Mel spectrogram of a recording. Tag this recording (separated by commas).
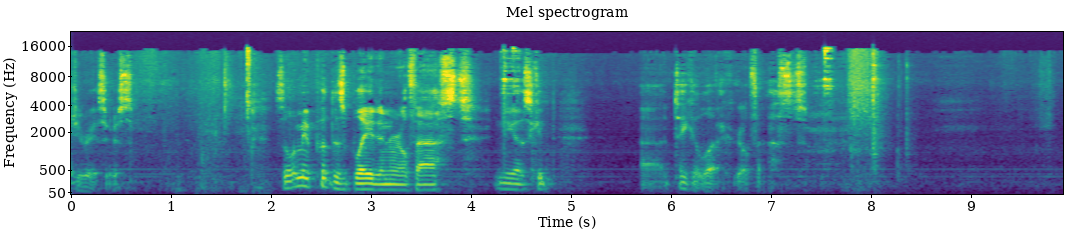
Speech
